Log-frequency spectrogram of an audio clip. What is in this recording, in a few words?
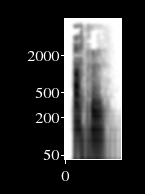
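"button", British English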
